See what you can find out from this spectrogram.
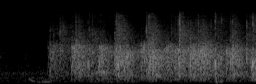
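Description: A short moment of quiet gives way to a burst of audience applause for a guest after a conversation about her stories from life, dense clapping that holds steady and fairly loud to the end, with no voices over it.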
